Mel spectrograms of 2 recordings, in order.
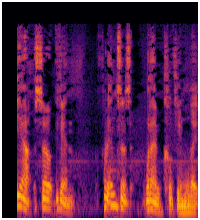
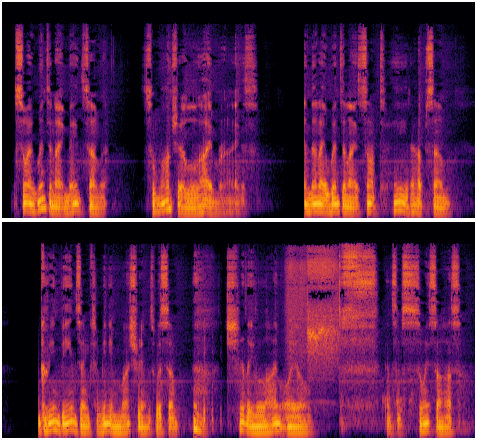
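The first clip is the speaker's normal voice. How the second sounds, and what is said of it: Deeper, sexy voice. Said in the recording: “in a deeper, sexy voice”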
